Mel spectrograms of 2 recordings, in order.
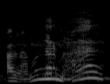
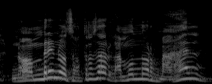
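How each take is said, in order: First: Soft mocking echo in regio accent; teasing, hushed regio mimicry; mimicked Monterrey accent. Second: Sing-song regio protest; punchy, lilting regio accent; Monterrey accent. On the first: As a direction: parrot it back quietly in sing-song Monterrey accent. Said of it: "Y me hacen". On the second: Acted. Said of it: "ese acento así como golpeadón, cantadito".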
